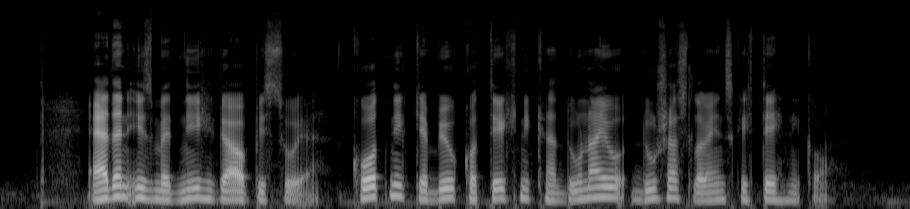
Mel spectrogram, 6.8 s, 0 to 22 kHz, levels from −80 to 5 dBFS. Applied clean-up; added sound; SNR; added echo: none; none; none; none.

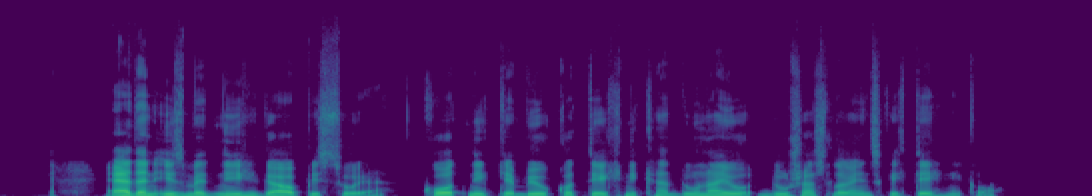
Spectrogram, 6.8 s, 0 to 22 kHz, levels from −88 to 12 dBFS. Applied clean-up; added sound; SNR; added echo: neural mask model Resemble Enhance denoiser.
